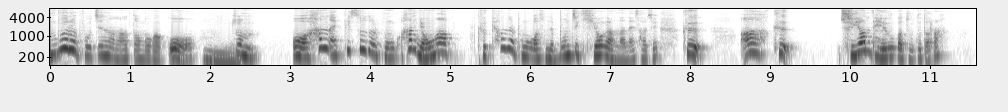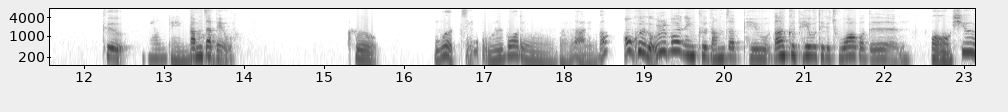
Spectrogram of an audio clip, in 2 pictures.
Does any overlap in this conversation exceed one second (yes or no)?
no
